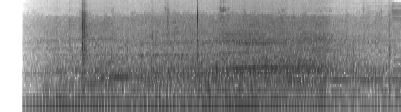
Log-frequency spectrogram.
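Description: Motorcycle engines idling with a steady low hum under outdoor noise, with two sharp clicks about one and two seconds in.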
